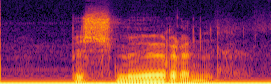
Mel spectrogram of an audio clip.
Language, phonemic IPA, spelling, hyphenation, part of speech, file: Dutch, /bəˈsmøːrə(n)/, besmeuren, be‧smeu‧ren, verb, Nl-besmeuren.ogg
- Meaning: to besmear, to stain, to soil, to dirty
